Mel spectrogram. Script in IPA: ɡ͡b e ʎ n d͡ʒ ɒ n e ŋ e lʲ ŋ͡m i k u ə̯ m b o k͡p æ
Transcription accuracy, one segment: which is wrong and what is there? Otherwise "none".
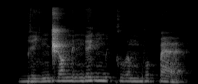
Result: none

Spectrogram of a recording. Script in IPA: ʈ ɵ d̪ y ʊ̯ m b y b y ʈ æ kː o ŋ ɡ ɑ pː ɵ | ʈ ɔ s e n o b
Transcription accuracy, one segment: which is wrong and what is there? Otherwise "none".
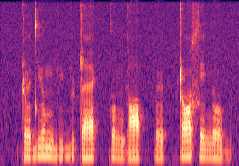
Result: none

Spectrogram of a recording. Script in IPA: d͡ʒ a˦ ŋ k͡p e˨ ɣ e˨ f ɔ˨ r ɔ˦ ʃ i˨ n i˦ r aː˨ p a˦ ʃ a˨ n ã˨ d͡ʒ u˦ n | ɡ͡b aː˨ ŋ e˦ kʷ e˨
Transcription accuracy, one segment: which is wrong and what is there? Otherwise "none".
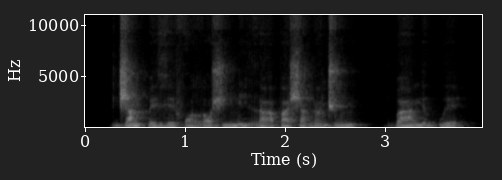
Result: none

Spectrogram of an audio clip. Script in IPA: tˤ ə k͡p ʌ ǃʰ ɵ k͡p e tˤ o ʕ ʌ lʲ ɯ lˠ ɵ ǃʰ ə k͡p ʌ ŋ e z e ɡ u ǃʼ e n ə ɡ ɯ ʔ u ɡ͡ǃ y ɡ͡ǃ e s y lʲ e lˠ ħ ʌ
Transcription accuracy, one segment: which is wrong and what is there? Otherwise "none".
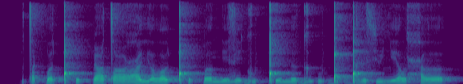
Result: none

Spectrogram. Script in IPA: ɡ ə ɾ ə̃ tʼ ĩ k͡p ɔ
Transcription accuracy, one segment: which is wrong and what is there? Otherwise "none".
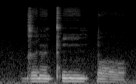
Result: none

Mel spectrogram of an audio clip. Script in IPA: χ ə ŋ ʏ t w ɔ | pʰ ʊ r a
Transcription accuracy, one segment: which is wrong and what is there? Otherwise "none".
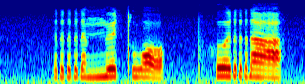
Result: χ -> r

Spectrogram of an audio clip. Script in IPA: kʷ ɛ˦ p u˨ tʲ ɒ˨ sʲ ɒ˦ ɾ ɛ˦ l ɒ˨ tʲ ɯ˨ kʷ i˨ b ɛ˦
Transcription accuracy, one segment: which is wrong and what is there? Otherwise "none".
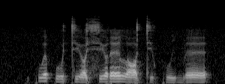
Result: ɯ˨ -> ə˨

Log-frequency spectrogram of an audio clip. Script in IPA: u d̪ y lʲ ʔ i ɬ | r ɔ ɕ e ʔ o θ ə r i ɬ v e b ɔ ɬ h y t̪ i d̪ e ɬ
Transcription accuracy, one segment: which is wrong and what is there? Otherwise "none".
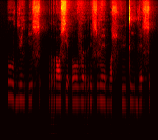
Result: θ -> v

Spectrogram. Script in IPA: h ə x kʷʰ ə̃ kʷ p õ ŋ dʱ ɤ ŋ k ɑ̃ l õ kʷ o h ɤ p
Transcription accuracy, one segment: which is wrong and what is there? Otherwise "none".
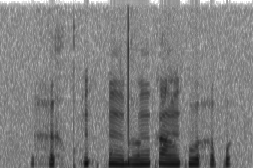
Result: o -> ɤ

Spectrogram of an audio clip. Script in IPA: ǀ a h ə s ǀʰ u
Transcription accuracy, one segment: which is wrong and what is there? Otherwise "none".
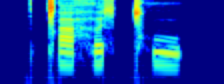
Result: none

